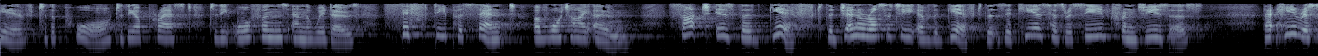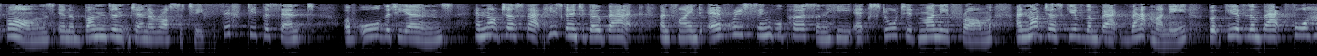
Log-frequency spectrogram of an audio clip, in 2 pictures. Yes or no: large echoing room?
yes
